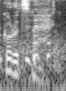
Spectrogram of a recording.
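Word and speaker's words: Kreuzberg: خوینزبرگ. اینطوری تلفظ میشه. – نه گروتزبرگ.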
